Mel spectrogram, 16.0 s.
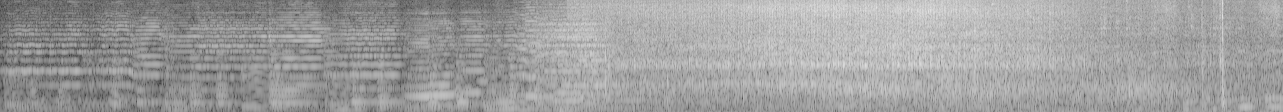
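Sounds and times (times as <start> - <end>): old car engine rumbling: 6.8 - 16.0.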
